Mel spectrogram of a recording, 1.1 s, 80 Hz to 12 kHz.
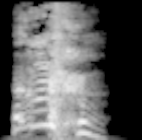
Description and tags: Sneeze, Single, C
Raw audio of a single, quick sneeze. I had the flu, might as well make the most of it.
An example of how you might credit is by putting this in the description/credits:
The sound was recorded using a "H1 Zoom V2 recorder" on 19th November 2016.
cold, ill, flu, sneezing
